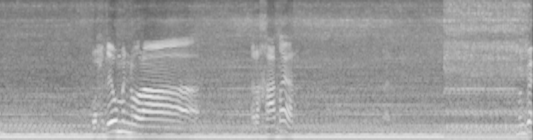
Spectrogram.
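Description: Gas-fuelled irrigation pump engine running steadily with a constant low hum while it pumps water.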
